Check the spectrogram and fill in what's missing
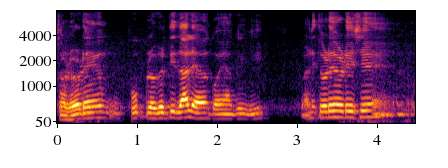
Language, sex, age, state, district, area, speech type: Goan Konkani, male, 60+, Goa, Murmgao, rural, spontaneous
